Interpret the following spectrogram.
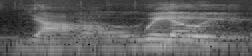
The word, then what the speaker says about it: yaoi: from other terms like bromance, shonen ai, and yaoi. Yeah, okay, this is the one that I always have problems pronouncing.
